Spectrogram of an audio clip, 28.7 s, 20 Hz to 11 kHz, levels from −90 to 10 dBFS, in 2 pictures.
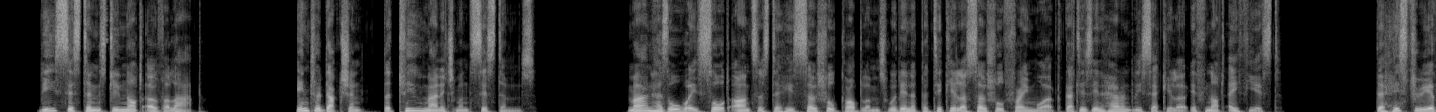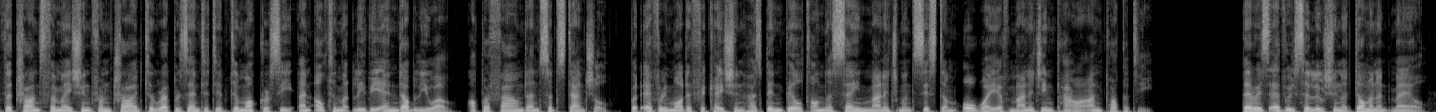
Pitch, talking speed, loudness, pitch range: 120 Hz, 155 wpm, -23 LUFS, 100-135 Hz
